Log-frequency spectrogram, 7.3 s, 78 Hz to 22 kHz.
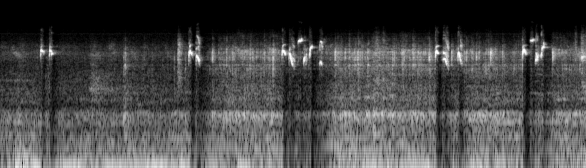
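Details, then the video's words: Homebred European goldfinch × canary hybrid singing in May 2015, with no male canary kept: short clusters of high, sharp twittering notes repeated every second or two against constant hiss and low hum. "Saka Melezi Ötüşü"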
